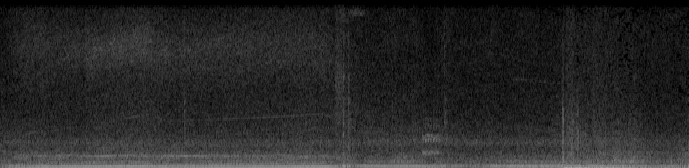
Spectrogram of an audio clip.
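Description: A Hummer drives in Grand Theft Auto, its engine droning steadily with shifting pitch and a throaty rumble. A heavier thump comes near the end, all continuous and fairly close without speech.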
